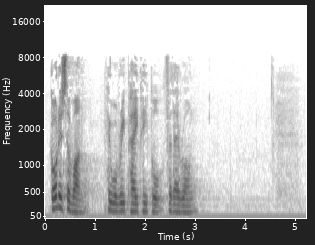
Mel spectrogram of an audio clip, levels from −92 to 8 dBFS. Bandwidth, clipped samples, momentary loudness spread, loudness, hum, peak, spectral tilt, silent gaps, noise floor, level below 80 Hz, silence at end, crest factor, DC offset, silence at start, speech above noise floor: 8.4 kHz; under 0.1%; 15 LU; -28 LUFS; none; -8 dBFS; -4 dB/octave; none; -55 dBFS; -54 dBFS; 2.2 s; 22 dB; under 0.1%; 0.1 s; 27 dB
